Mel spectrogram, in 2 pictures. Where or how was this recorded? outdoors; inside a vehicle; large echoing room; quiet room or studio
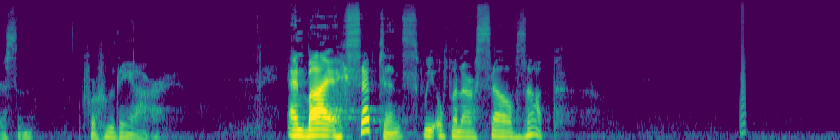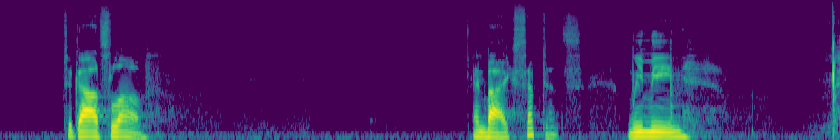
large echoing room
